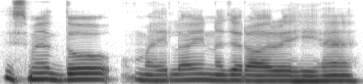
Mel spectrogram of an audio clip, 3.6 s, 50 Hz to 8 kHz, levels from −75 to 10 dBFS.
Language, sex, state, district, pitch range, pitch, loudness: Hindi, male, Rajasthan, Jaipur, 140-165 Hz, 150 Hz, -13 LUFS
